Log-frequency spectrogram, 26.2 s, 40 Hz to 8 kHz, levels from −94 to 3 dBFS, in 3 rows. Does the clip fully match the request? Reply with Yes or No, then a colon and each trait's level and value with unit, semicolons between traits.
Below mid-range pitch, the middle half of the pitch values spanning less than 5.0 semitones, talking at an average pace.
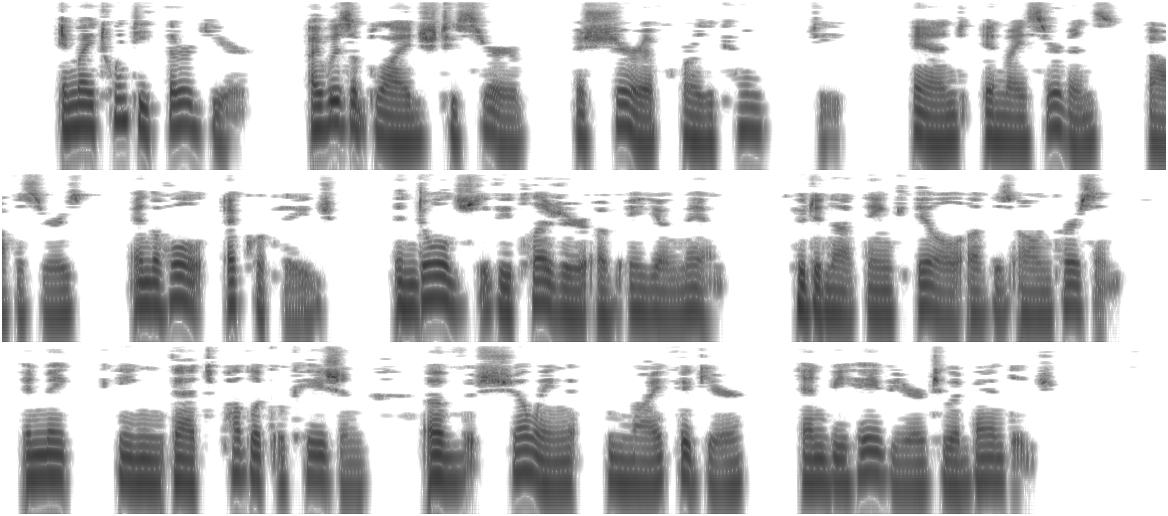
No: low, 115 Hz; average, 4.0 semitones; slow, 120 wpm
